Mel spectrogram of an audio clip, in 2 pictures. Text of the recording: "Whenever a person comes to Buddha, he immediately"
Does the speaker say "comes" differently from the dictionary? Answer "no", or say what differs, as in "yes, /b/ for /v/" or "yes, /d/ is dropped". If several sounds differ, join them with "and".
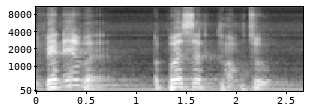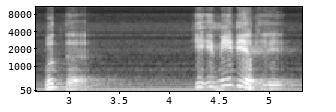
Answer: yes, /z/ is dropped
